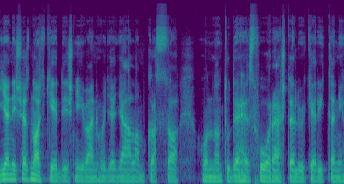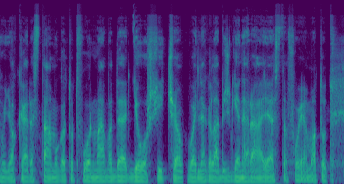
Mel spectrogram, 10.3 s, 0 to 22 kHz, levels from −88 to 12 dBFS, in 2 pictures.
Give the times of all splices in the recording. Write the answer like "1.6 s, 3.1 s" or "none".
1.4 s, 7.9 s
